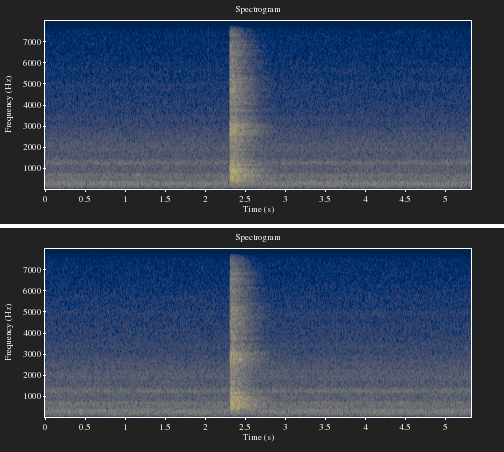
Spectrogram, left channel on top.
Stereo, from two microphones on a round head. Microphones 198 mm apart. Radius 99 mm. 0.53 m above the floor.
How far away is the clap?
About 1.8 m.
